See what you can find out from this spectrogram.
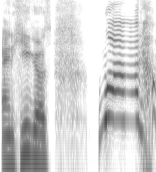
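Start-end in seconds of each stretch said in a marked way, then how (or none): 1.5-2.3 high squeaky disbelieving what; shocked what. Retold or imitated. Retold neighbor yelps in shock at the story. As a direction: yelp it out in total disbelief. Neighbor hears of [name] grandmother.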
